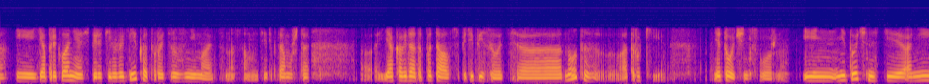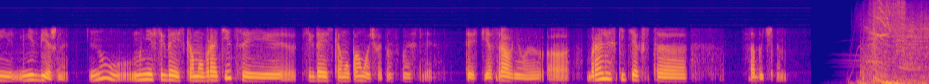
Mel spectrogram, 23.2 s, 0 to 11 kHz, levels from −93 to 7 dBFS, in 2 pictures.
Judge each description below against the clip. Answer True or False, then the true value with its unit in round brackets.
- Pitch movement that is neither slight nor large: True (3.8 semitones)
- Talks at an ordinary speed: True (140 wpm)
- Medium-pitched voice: True (155 Hz)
